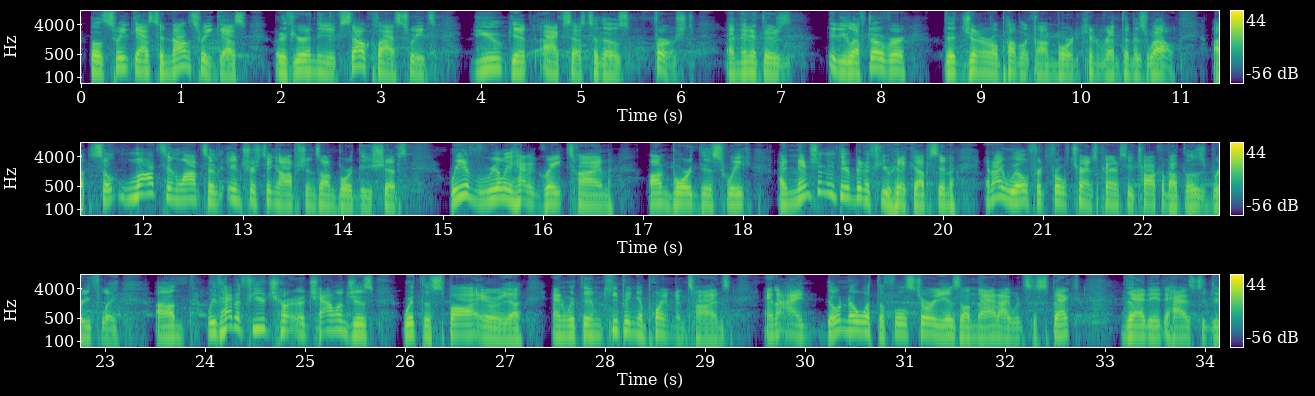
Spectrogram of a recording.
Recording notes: Recorded live onboard the maiden voyage of Carnival Jubilee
